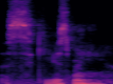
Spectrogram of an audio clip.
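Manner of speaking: a soft breathy whisper through a yawn; whispered excuse me. Real, not acted. Painter to viewers, stifling a yawn, whispered apology. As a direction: murmur it while stifling a yawn. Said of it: "I'm yawning".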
